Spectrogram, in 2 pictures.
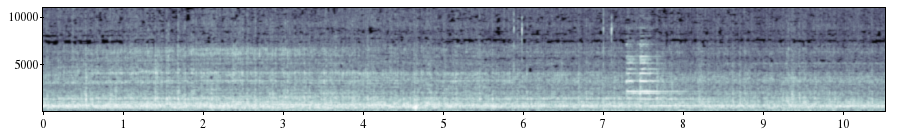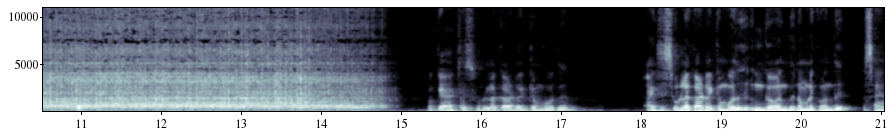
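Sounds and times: small gear motor running: 0:00.0 - 0:15.0.

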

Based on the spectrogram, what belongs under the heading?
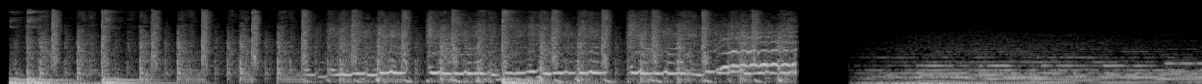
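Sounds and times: dance music beat: 0:00.1 - 0:08.0.

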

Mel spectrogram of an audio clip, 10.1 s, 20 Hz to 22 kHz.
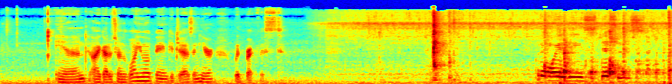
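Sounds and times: faucet running into metal sink: 0:04.9 - 0:10.0.

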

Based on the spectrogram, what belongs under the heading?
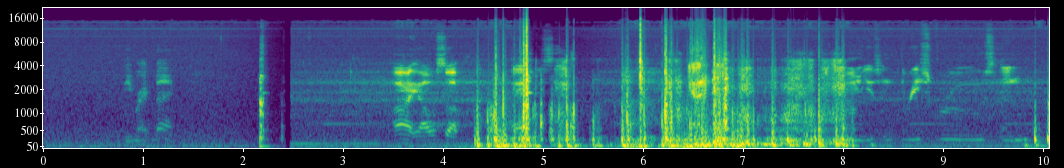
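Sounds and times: distorted rumbling: 0:02.0 - 0:10.0
thumps on camera microphone: 0:04.3 - 0:08.3, 0:09.8 - 0:10.0.

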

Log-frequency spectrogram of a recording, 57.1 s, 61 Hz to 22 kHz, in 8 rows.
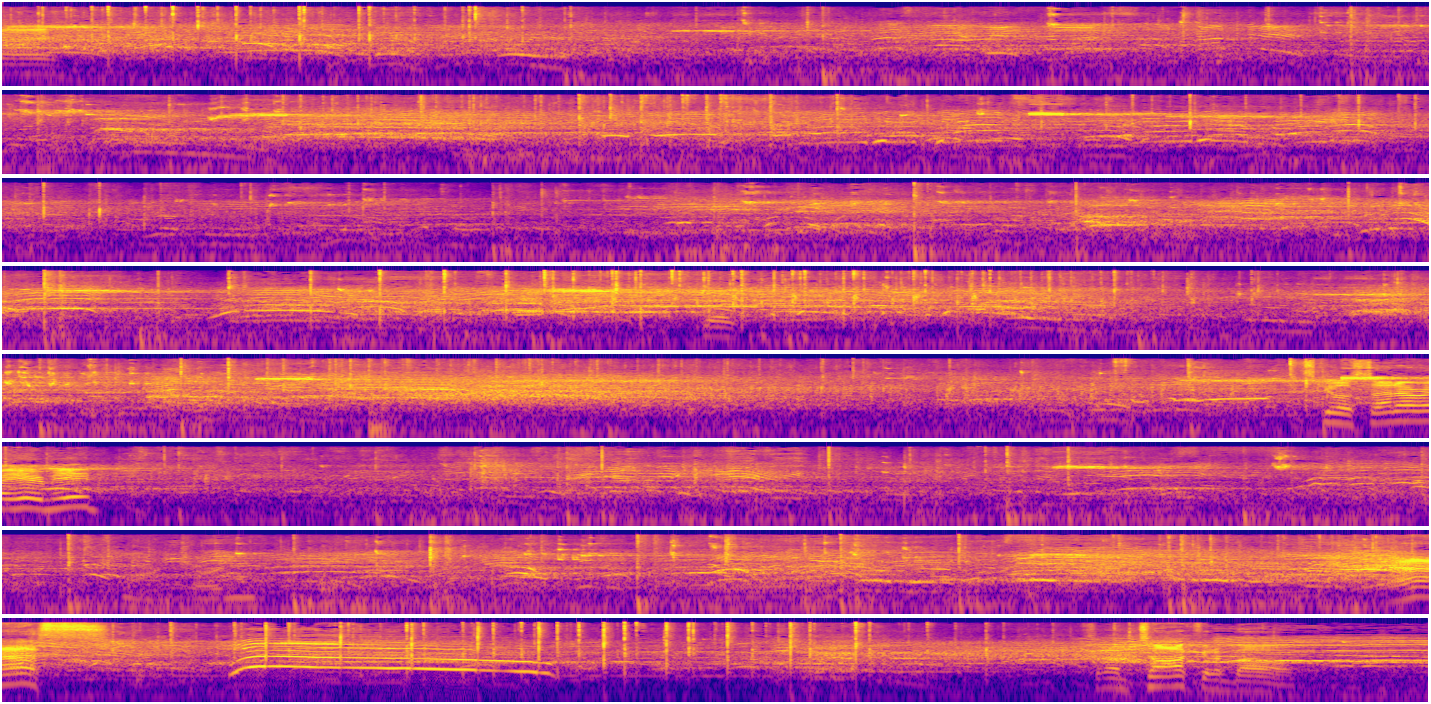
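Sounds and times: spectators talking: 0:33.6 - 0:50.9.

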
